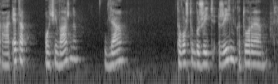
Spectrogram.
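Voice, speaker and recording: A woman's dark, mellow tone. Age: 30s. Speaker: nutritionist and eating behavior coach, podcast host. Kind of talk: solo podcast monologue, advice talk.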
